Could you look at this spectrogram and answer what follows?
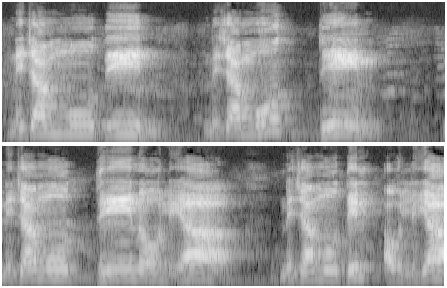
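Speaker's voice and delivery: slow, drawn-out "निजामुद्दीन औलिया", syllable by syllable; careful pronunciation. Shown as a demonstration. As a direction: model "निजामुद्दीन औलिया" slowly for students to repeat. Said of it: "शब्दों का शुद्ध उच्चारण कीजिए".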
